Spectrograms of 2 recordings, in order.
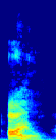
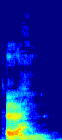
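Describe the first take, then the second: The two takes are said the same way.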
